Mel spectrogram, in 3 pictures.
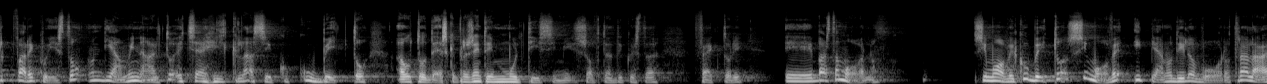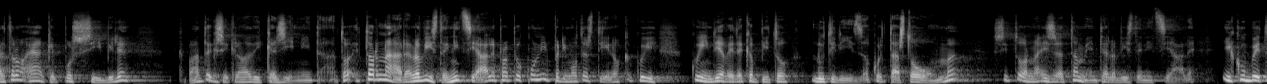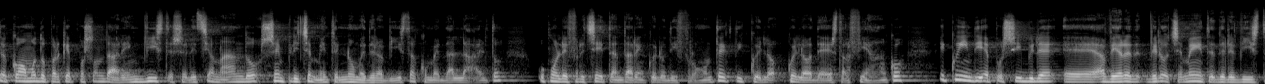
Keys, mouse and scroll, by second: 7.3-7.9 drag, 20.4 click, 25.9 click, 30.0 click, 31.9 click, 33.5 click.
